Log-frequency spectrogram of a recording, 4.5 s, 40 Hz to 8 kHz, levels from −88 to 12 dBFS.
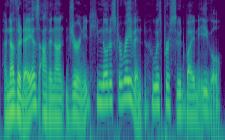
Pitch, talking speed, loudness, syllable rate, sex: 125 Hz, 200 wpm, -20 LUFS, 5.8 syllables/s, male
